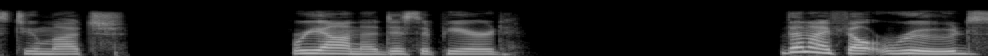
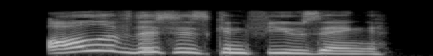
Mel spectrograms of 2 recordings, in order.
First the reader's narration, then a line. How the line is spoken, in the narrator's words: I yelled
